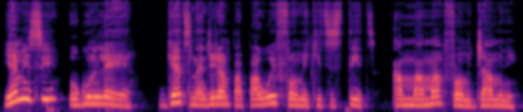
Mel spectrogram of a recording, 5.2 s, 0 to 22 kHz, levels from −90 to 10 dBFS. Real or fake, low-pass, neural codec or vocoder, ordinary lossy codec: fake; none; vocoder, 48 kHz, 128 mel bands, Vocos; none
